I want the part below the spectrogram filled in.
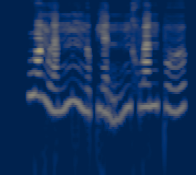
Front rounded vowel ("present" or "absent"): absent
